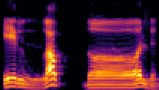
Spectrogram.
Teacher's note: La-nya matobinya kan pendek karena ketemu huruf bertasydid.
